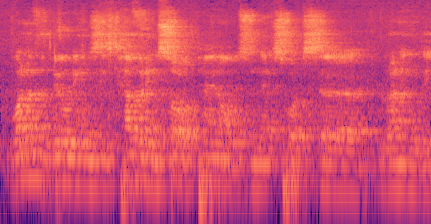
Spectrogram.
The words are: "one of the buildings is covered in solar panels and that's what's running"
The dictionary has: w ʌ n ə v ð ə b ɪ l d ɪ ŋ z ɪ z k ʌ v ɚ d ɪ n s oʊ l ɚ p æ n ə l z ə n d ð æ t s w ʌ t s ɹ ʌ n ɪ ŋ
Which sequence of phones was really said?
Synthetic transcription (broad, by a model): w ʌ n ə v ð ə b ɪ l d ɪ ŋ z ɪ z k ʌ v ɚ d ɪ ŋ s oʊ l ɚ p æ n l z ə n ð æ t s w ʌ t s ɹ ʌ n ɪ ŋ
